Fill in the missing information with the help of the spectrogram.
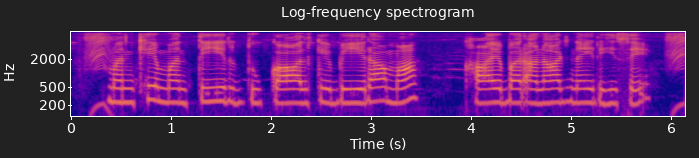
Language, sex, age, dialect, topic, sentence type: Chhattisgarhi, female, 60-100, Eastern, agriculture, statement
